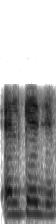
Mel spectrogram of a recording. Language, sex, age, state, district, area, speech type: Malayalam, female, 18-30, Kerala, Wayanad, rural, conversation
